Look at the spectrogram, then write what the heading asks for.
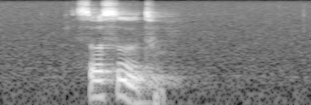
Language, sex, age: South Ndebele, male, 20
